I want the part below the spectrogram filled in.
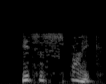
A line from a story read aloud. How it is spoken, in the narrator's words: said Saccharissa quietly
